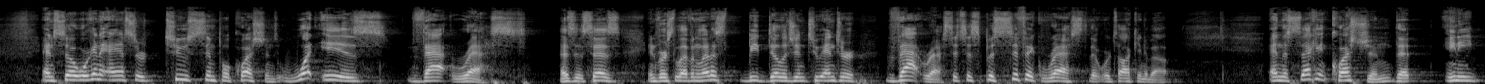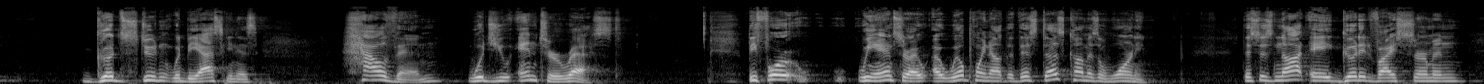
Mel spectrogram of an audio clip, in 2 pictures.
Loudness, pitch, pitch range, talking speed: -21 LUFS, 170 Hz, 150-190 Hz, 150 wpm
